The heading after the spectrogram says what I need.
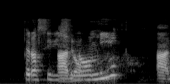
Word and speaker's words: nome: nomi. Ah, nome, ma si legge nomi, eh?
